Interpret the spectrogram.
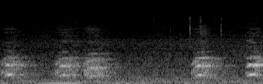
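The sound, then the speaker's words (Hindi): A dog, Rani, barks about four times in short, irregular bursts, moderately loud, with brief pauses between the barks and no voices. “सुबह सवेरे हम रानी को चेन में बांध कर घुमाने ले जाने लगे”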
